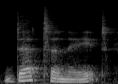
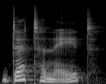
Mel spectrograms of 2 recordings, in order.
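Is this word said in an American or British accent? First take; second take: British; British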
